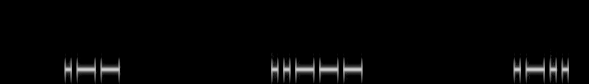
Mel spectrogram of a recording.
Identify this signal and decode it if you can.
Morse code, heard as a keyed tone, about 20 wpm, spaced as for 5 wpm, 700 Hz. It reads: W2L
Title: 236 Lesson 38e - Letter q - Three Characters 20wpm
